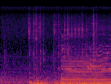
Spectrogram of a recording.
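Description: Faint typing on a computer keyboard, starting about half a second in, with quiet background music coming in about a second in.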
